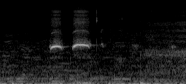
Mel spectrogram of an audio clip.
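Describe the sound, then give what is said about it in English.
A person whistles two short, bright notes in quick succession, fairly loud, the second slightly longer, over a low background hum. “Speaking of, give him a whistle.”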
